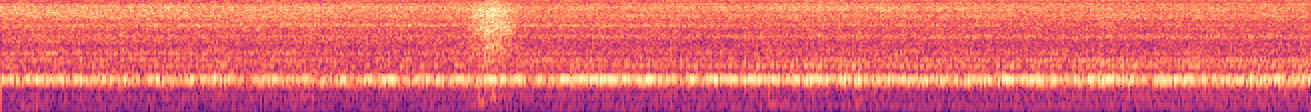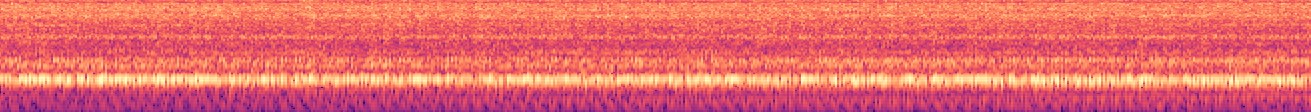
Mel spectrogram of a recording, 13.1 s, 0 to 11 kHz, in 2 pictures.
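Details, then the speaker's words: Iwata Power Jet Pro compressor first switched on with an airbrush connected and the regulator unadjusted: sharp click, then a steady high, clean, even hum. Normal running. "Wow I say that because they're at 60 psi it cut off at almost 60 psi now I do not want to run 60 psi through my airbrush"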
